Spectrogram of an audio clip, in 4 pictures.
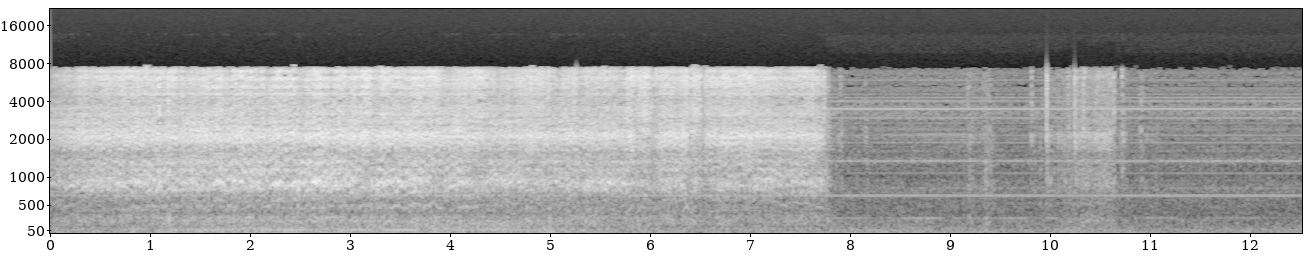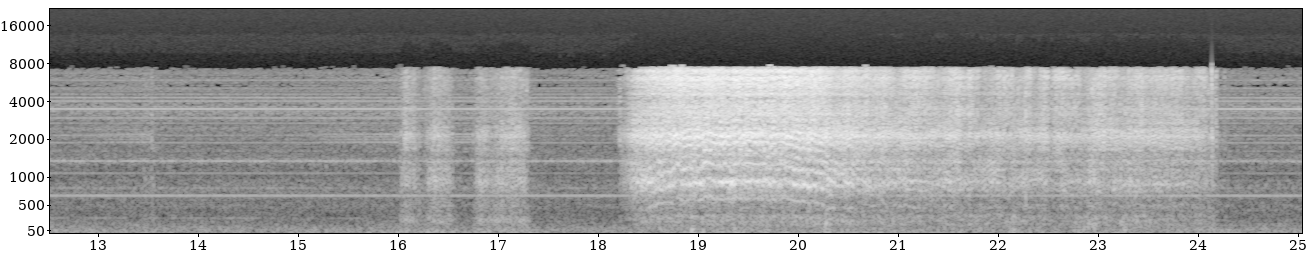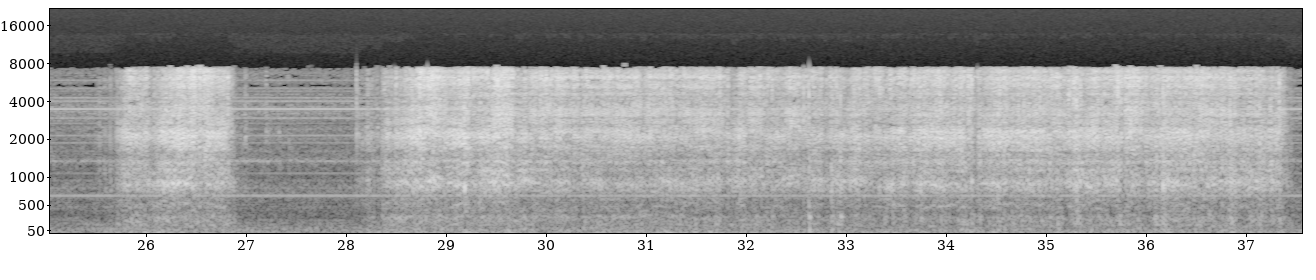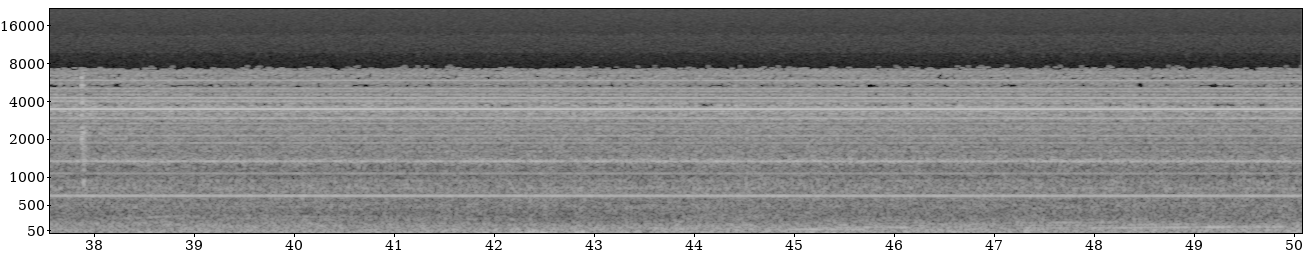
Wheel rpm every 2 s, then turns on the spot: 50, 60, 50, 40, 0, 0, 0, 0, 10, 60, 40, 30, 10, 10, 40, 30, 30, 30, 20, 0, 0, 0, 0, 0, 0.
16-18 26-28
